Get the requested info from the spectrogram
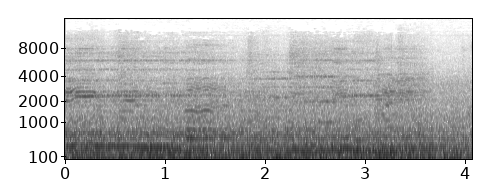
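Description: Music playing from a car radio, with long held notes, over the steady low road rumble of a moving car heard inside the cabin.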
